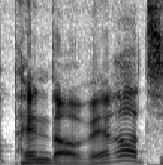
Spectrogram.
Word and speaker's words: Pentaverat: Fangen wir Formular Pentaverat, ja, ist eigentlich. Ähm, Hast du richtig ausgesprochen? – Pentaverat ins äh, im Deutschen aussprechen, ja. – Das ist schon richtig.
